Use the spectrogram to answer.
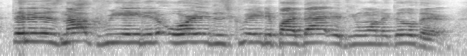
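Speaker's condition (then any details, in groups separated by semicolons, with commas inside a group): Cerebral palsy; spastic twitchy movements, wheelchair user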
